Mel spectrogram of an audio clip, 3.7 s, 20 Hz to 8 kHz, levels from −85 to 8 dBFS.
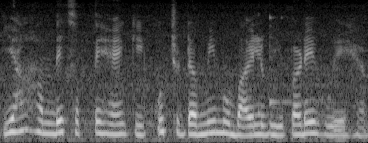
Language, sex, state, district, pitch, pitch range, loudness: Hindi, female, Himachal Pradesh, Shimla, 220 Hz, 200-240 Hz, -16 LUFS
